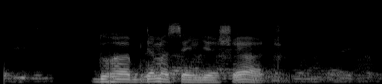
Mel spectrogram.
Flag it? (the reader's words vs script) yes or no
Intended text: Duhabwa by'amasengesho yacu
no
